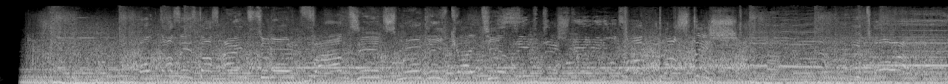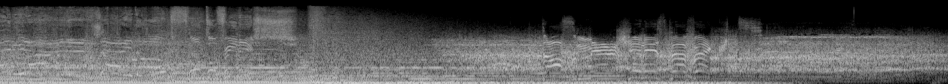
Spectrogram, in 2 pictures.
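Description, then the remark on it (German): A loud, busy intro jingle plays on its own, full and steady for most of its length, then thins to a brighter passage and tapers off at the end. “Für alle Leute, die jetzt Musik gehört haben, für uns war es ein bisschen speziell gewesen.”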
